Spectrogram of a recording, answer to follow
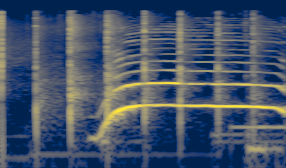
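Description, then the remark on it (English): Someone claps their hands in a steady rhythm, about eight sharp claps, while a rising electronic tone swoops up and holds a bright, sustained pitch underneath. “Let's get the round of applause going.”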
